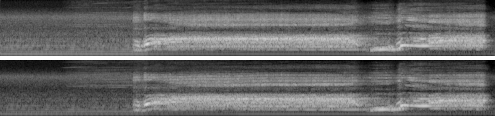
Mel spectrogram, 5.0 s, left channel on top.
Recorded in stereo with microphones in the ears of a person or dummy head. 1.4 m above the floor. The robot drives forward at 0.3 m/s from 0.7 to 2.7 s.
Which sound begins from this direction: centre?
A scream, at 1.3 s.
